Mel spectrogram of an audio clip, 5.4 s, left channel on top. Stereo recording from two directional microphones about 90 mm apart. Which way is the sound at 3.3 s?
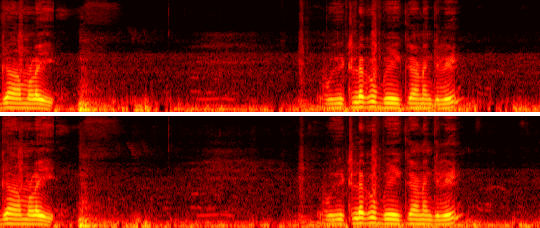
50° right (ahead or behind).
